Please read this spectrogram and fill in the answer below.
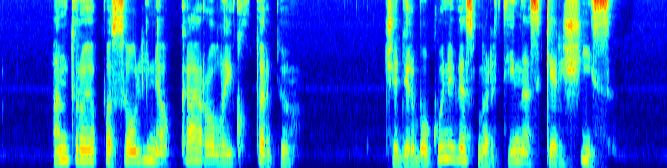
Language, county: Lithuanian, Vilnius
